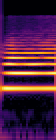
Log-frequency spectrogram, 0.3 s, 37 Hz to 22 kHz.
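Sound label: woodwind G3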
